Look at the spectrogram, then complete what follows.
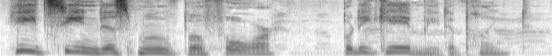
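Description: An actor playing a rambling, excitable thirty-year-old man with a Cork accent, telling his story colloquially in a radio drama. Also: sits high, normal speed, breathy edge, faint music behind, exaggerated voice. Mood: wry, confiding. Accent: Cork Irish. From Cork, Ireland. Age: 30s. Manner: colloquial, digressive, conversational. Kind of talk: first-person radio drama narration and dialogue.

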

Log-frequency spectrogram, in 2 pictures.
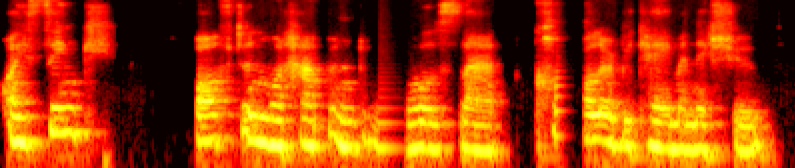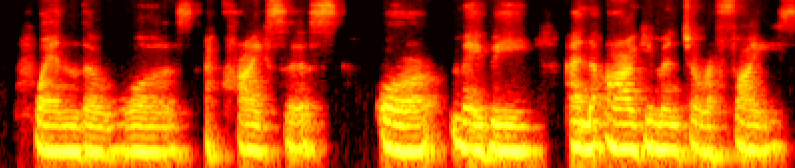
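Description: A woman with an Irish accent speaks in a low voice with noticeable vocal fry. She sounds reflective and deliberate, like a researcher giving measured testimony for a documentary interview. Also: a little mellow, poor audio. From Ireland.

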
